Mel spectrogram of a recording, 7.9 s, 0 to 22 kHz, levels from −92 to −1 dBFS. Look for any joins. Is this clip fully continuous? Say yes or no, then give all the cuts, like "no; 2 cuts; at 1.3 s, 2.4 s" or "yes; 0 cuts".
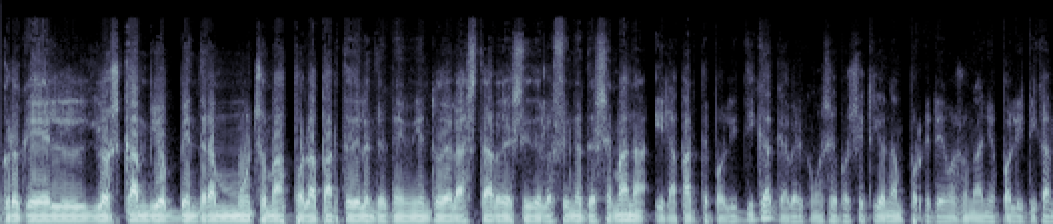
yes; 0 cuts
